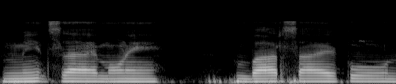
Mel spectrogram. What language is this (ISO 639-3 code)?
sat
